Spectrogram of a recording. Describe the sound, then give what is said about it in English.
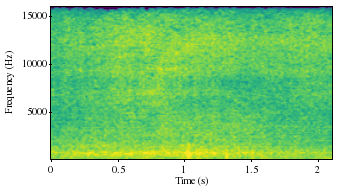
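Chicken frying in a pan gives a steady, faint sizzling hiss that runs evenly throughout with no talk. “So now what we're doing is we're just letting it fry, and then”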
